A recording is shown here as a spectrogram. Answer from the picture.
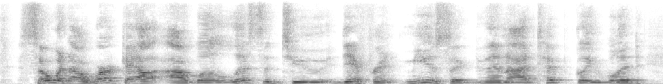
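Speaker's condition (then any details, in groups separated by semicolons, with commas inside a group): Brain injury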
